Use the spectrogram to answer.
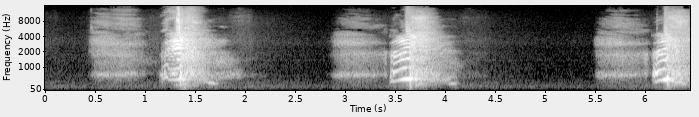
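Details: Three sneezes in a row from a person getting over a cold, each a short indrawn 'ah' then an explosive burst, part of a run of 34 sneezes: repeated sneezing.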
